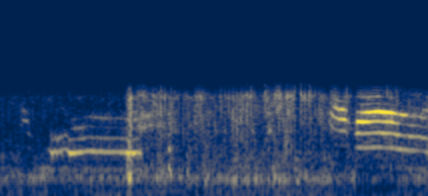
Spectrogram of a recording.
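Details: Domestic cat frightened during a trip to a new house, giving a soft meow, a sharp knock, then a louder drawn-out meow at the end, over continuous low rumbling.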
